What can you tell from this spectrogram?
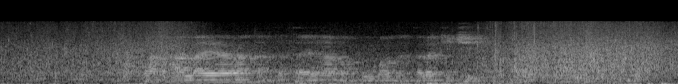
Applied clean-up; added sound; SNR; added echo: none; Waves, surf; 0 dB; reverberation time 1.0 s.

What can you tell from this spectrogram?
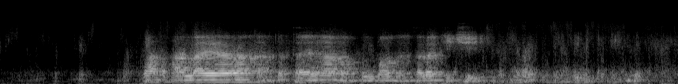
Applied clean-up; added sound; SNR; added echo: neural separator model SepFormer DNS4.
